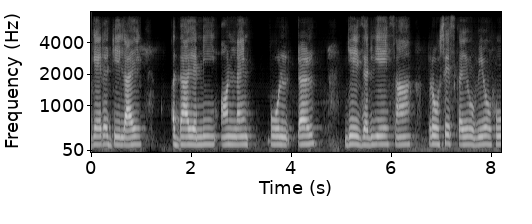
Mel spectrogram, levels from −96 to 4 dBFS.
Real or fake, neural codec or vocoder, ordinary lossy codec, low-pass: fake; codec, 16 kHz, 4 kbps, X-Codec, HuBERT features, trained on general audio; none; 7.2 kHz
